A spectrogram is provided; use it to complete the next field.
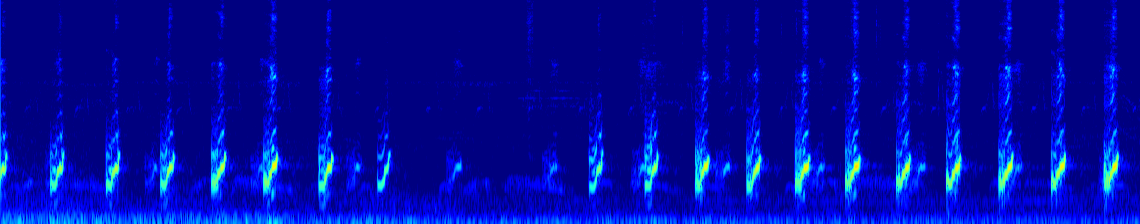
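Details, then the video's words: Fast lure call of a male white-breasted waterhen, used for trapping or training birds: a steady series of short throaty notes, about two to three a second, with a brief pause midway before the rhythm resumes. Low background hum. "Tiếng chim quốc trống mồi tốc độ"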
